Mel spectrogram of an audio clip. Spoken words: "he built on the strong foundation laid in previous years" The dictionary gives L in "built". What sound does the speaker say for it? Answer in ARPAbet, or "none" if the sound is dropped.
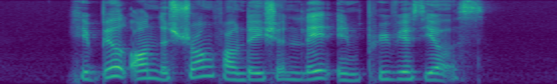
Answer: L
